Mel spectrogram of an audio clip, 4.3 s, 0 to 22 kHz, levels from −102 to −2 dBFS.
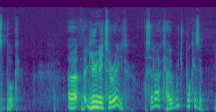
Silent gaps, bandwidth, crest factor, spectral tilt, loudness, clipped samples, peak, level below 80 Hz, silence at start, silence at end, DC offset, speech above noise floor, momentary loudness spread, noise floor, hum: none; 16 kHz; 20 dB; -6 dB/octave; -28 LUFS; under 0.1%; -10 dBFS; -78 dBFS; 0 s; 0 s; under 0.1%; 36 dB; 18 LU; -64 dBFS; none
